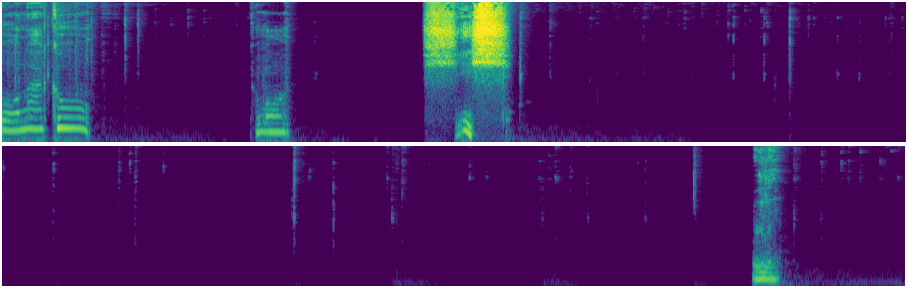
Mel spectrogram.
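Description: A man speaks briefly and calmly into a microphone, close by.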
